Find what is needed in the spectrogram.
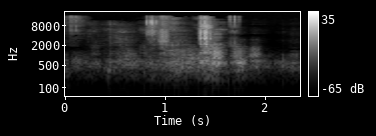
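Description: Loose stones and gravel crunching and scraping as rocks are shifted by hand and underfoot, with a few short, sharper scrapes in the second half.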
